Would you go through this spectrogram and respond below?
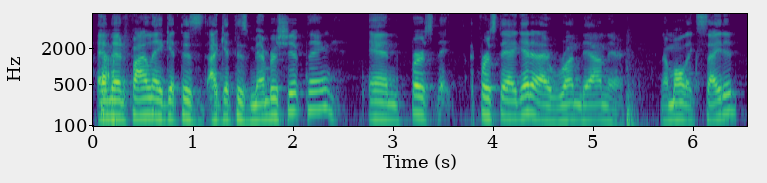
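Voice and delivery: normal talking voice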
